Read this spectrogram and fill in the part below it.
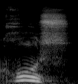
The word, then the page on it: cros: crous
